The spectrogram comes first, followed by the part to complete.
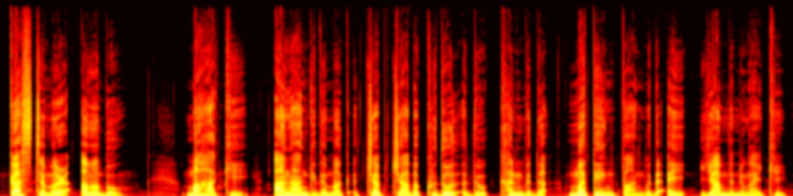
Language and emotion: Manipuri, happy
